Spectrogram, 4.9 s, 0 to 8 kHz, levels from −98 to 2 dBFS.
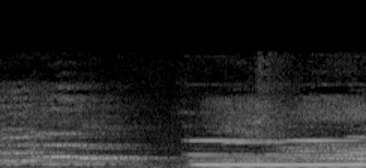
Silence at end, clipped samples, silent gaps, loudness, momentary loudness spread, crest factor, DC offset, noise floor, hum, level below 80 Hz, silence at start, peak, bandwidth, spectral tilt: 0 s; under 0.1%; none; -40 LUFS; 13 LU; 12 dB; under 0.1%; -60 dBFS; none; -58 dBFS; 0 s; -28 dBFS; 5.4 kHz; -7 dB/octave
